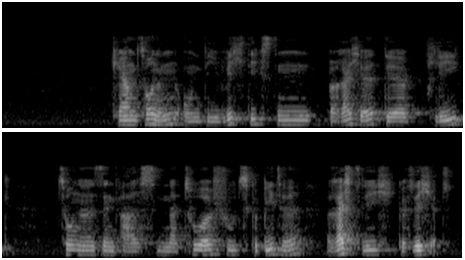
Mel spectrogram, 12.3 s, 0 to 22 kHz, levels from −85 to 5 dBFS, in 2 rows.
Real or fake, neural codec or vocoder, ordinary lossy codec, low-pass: real; none; none; none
